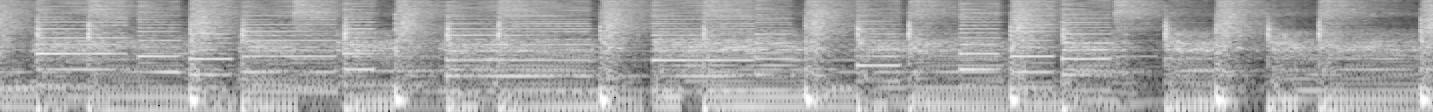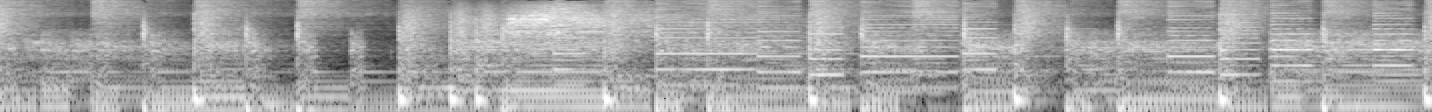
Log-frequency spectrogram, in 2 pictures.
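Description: Quiet background music with held notes and a steady beat.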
